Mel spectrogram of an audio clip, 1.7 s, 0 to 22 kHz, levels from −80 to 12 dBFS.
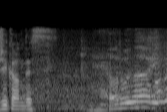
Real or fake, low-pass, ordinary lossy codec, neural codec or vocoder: fake; none; none; codec, 16 kHz, 2 kbps, X-Codec, WavLM features, trained on Multilingual LibriSpeech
